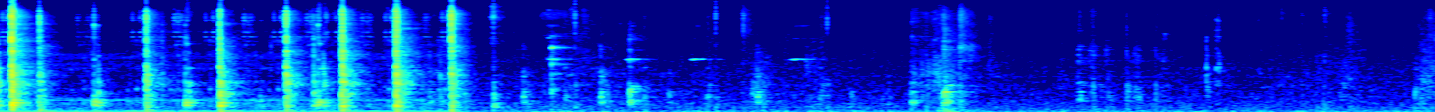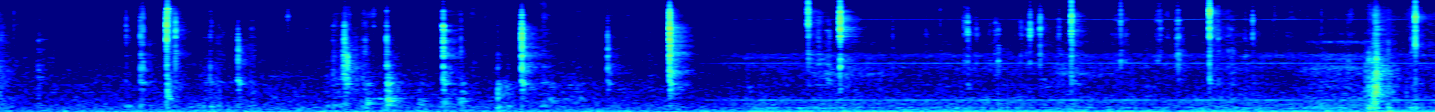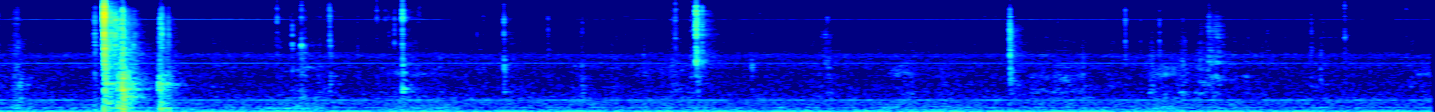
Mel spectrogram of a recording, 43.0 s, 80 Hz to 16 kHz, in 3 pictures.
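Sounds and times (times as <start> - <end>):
hand tools clicking and tapping: 0.0 - 7.3
faint steady hum: 0.0 - 43.0.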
